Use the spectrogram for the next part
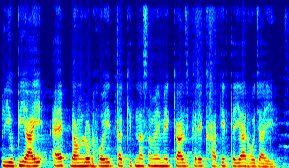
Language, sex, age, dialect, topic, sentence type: Magahi, male, 18-24, Western, banking, question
